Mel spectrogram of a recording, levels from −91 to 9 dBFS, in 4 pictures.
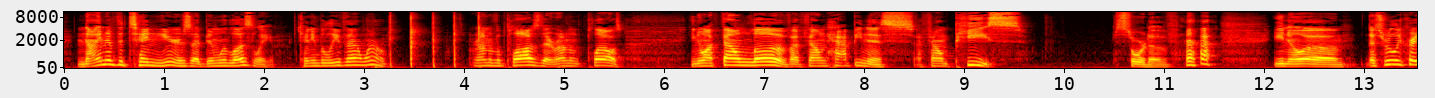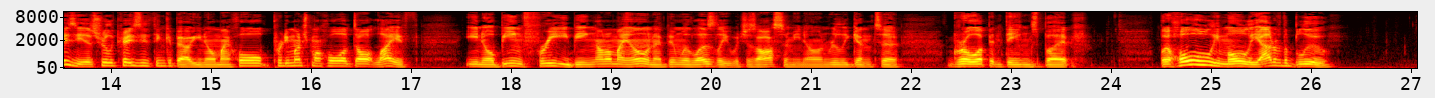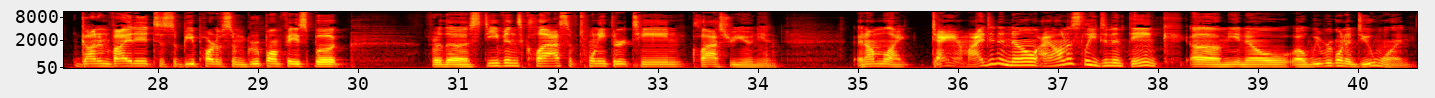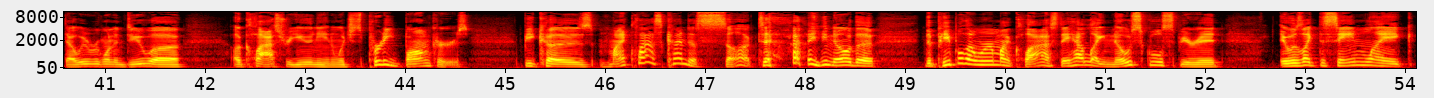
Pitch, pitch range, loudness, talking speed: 140 Hz, 120-180 Hz, -20 LUFS, 185 wpm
